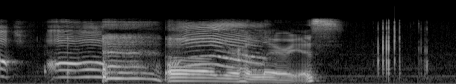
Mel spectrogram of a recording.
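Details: Infant who laughs when an adult sneezes, heard after an adult announces and makes repeated sneezes: loud drawn-out infant wails and babbling, then faint clicks and quiet room sound.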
